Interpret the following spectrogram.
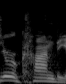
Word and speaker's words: Irukandji: He is targeting the Irukandji jellyfish. I'm not sure if I have that pronunciation right. That's fun to say. Irukandji. Oh, it's Irukandji. I did hear it pronounced.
